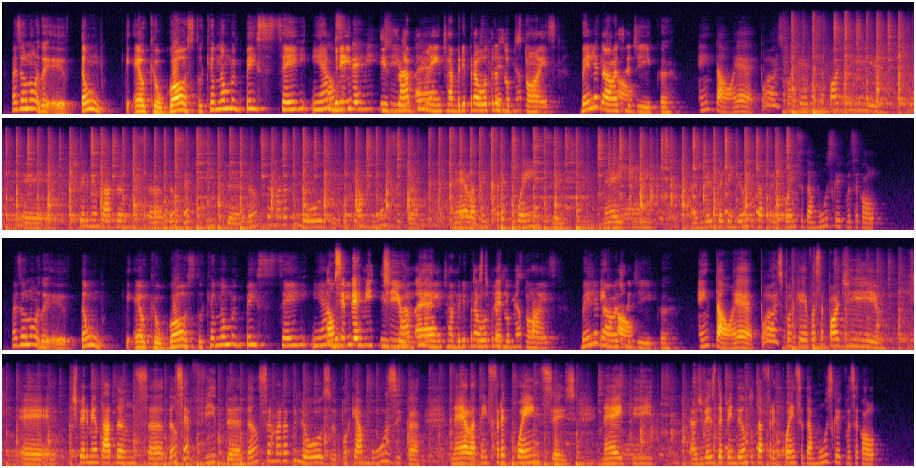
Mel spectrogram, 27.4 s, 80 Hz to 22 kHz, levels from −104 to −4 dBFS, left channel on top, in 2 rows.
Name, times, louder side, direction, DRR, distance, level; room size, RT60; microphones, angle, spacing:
voice 1, 0.1-1.5 2.0-3.9 4.2-5.3 5.7-8.2 8.7-10.0, left 5 dB, 85° left, 0.9 m, -23 dB
voice 2, 4.9-6.6 7.1-8.2 9.0-9.5 10.4-13.3 13.6-26.7, right 6 dB, 75° right, 0.8 m, -27 dB
sound 1, 11.7-25.6, left 6 dB, 45° left, 0.6 m, -33 dB
10.5 x 7.6 x 7.6 m
head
